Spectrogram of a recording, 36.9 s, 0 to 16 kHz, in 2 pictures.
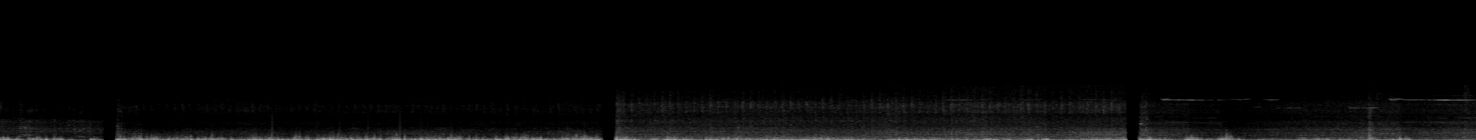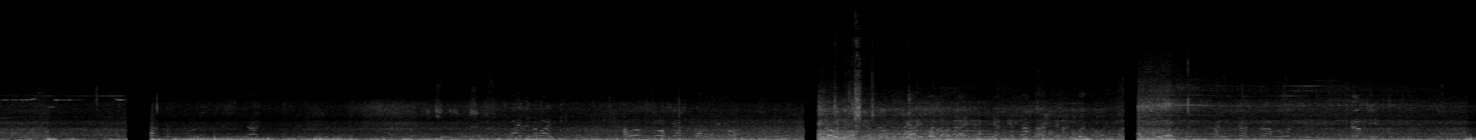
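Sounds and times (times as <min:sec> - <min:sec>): wind buffeting the microphone: 0:00.0 - 0:17.8, 0:18.8 - 0:33.9, 0:35.4 - 0:36.9
road traffic on a bridge: 0:00.0 - 0:36.9.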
